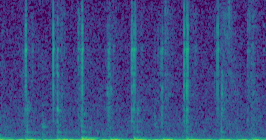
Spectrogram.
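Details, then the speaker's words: TVR Speed Six cylinder head stripped on the bench: quick regular dull clicks, about seven a second, as an exhaust valve is rocked in its guide; far too much play, worn exhaust valve guide. "There's maybe one on cylinder one that has slightly more play than the rest in the guide. But the two exhausts I've done so far are a lot worse."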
